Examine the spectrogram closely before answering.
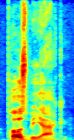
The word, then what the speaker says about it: Posobiec: Jack Posobiec, I keep on mispronouncing his name. Posobiec.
